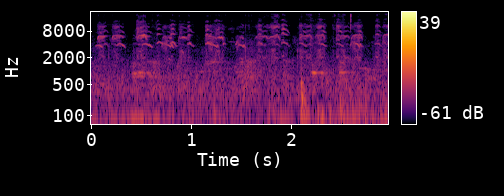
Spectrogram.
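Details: Nestling mynas in a natural nest on a tall palm tree, begging while being fed in breeding season. Quick bursts of thin, high squeaky chirps come in clusters, fairly faint against a soft hiss.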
